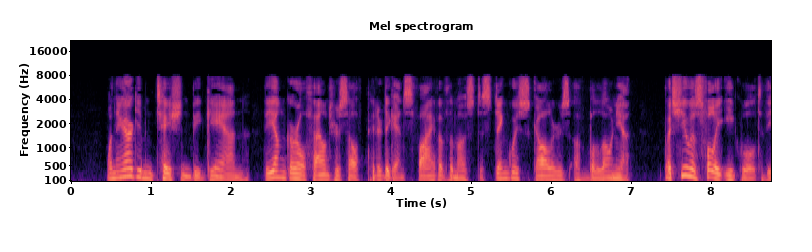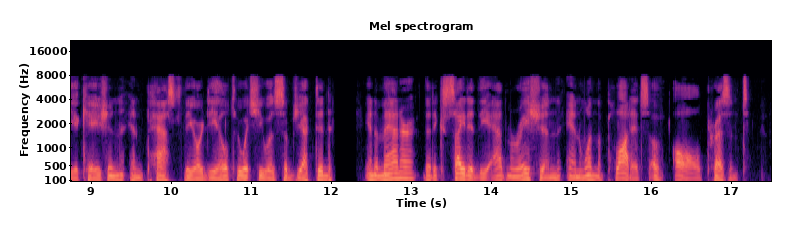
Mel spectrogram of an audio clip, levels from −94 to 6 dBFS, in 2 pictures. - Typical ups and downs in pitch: No, wide, 6.6 semitones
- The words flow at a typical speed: Yes, average, 170 wpm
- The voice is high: No, low, 110 Hz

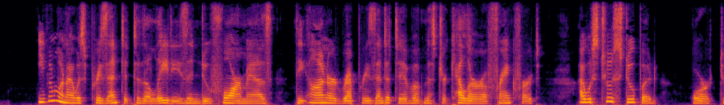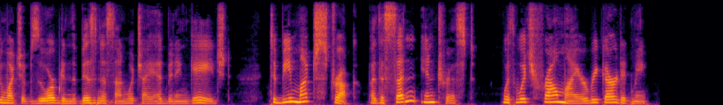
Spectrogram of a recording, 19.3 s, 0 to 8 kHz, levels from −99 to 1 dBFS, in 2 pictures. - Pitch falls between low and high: Yes, medium, 180 Hz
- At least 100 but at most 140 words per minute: No, average, 160 wpm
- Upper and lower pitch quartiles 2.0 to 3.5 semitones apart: No, average, 4.5 semitones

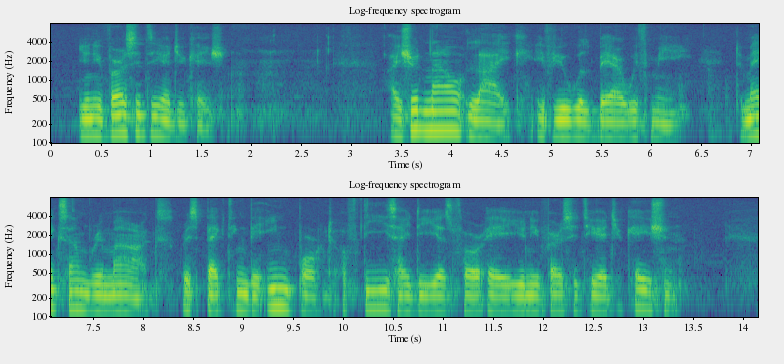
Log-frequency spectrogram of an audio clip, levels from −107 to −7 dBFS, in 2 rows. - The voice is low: Yes, low, 115 Hz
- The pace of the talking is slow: Yes, slow, 110 wpm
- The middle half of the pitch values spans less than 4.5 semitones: Yes, average, 2.8 semitones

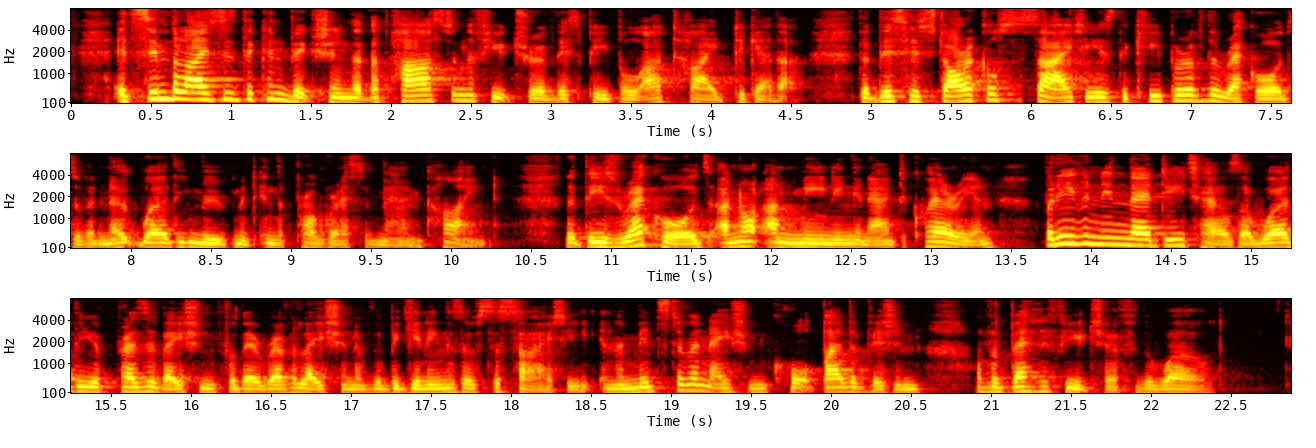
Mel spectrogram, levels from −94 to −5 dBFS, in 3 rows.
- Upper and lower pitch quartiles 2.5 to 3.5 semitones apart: No, average, 5.1 semitones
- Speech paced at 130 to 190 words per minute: No, average, 200 wpm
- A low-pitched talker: Yes, low, 130 Hz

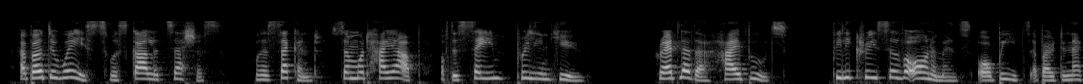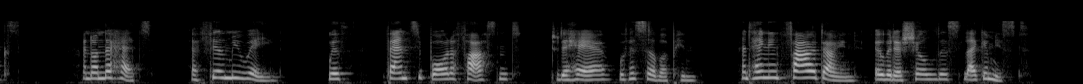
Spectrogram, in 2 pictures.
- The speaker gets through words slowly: No, average, 160 wpm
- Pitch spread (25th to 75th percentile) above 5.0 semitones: Yes, wide, 5.5 semitones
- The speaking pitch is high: Yes, very high, 250 Hz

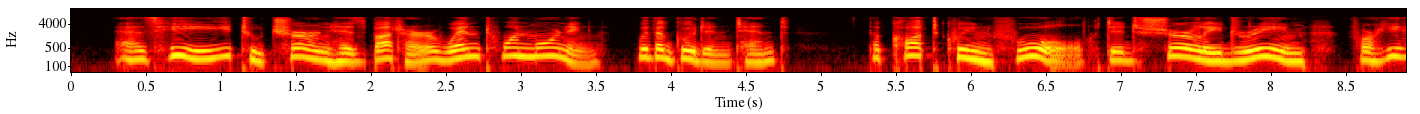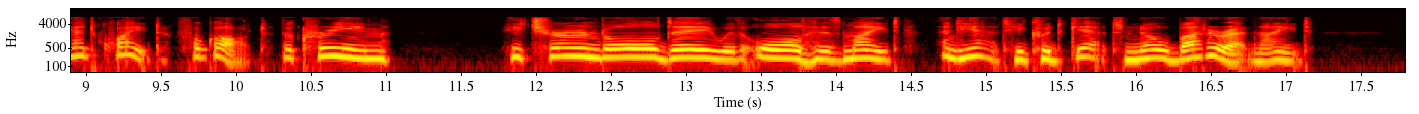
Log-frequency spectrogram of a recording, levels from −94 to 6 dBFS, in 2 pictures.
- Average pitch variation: Yes, average, 4.5 semitones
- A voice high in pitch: Yes, high, 215 Hz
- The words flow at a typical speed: Yes, average, 150 wpm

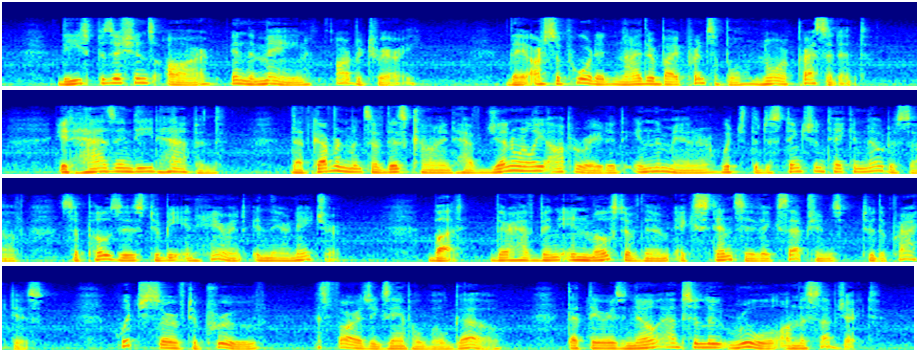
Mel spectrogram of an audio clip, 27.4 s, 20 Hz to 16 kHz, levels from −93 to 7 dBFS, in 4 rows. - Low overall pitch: Yes, low, 120 Hz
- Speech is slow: No, average, 165 wpm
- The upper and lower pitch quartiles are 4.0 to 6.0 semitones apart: Yes, average, 4.9 semitones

